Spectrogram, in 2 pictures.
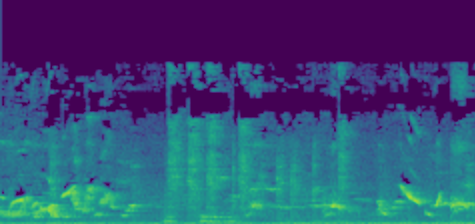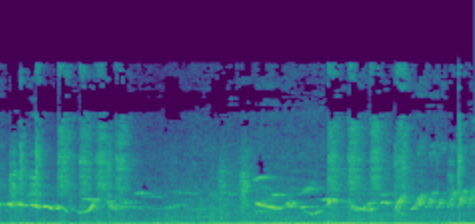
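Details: Varied phrases from a white-rumped shama: quick chattering clicks, then looping whistled notes that swoop up and down, repeated in irregular bursts over a low background hum.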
